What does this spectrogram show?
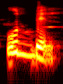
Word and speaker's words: উদ্বেল: ফলা উচ্চারিত হবে ব ফলা উচ্চারিত হবে যেমন উদ্বেল যেমন উদ্বেল এর উচ্চারণ হবে উদ্বেল এর উচ্চারণ হবে উদ্বেল এরপরে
